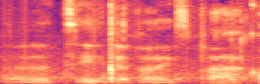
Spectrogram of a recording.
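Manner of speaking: slow whisper, reading aloud to yourself; whispered to self. Real, not acted. Streamer reading a phone prompt, slow whisper. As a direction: whisper the prompt as you read it.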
